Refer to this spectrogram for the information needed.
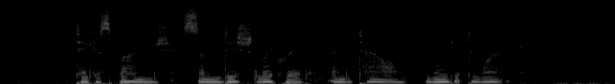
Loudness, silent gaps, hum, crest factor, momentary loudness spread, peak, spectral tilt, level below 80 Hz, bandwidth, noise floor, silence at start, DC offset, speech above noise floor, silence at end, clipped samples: -48 LUFS; none; none; 16 dB; 9 LU; -32 dBFS; -4.5 dB/octave; -66 dBFS; 15.5 kHz; -78 dBFS; 0.75 s; under 0.1%; 31 dB; 0.2 s; under 0.1%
